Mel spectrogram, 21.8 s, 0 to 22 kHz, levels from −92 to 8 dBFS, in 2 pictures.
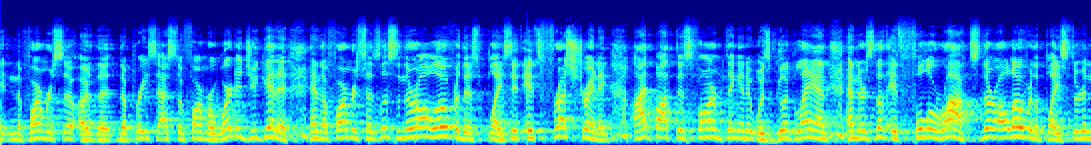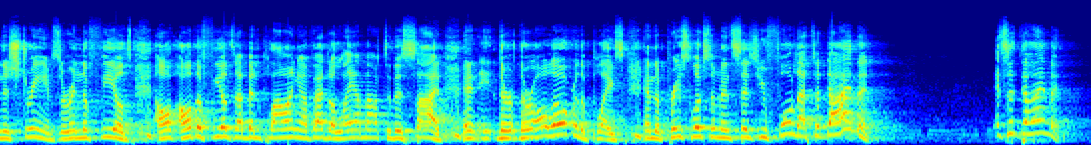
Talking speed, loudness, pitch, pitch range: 265 wpm, -24 LUFS, 210 Hz, 190-235 Hz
